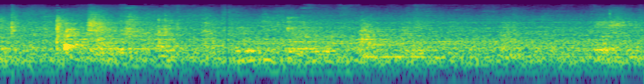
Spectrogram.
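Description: Shop room tone: a steady background hiss with faint distant voices and a few light clicks of small bottles being handled.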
